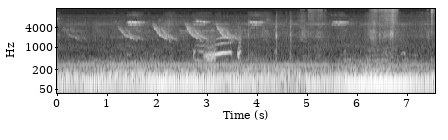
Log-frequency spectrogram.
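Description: Birds calling: several short whistles that fall in pitch in the first half, and a high two-note chirp repeating every second or two, over a steady low hum.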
